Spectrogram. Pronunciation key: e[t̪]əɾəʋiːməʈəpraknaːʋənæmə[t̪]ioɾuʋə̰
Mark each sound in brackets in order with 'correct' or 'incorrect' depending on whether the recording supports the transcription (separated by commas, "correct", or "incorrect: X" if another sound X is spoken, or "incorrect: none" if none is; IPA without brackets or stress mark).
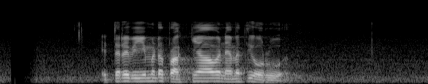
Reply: correct, correct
